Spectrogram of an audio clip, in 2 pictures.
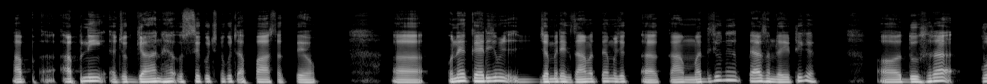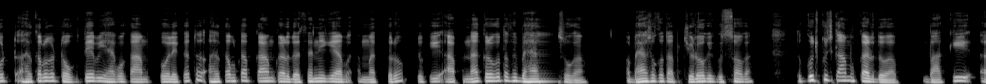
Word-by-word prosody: आप 115 0 -1 0.3
अपनी 155 +6 +2
जो 115 +2 -1
ज्ञान 125 +3 +3
है 125 +2 +5
उससे 125 +1 -2
कुछ 130 -1 -5
न - - -2
कुछ 130 -1 -3
आप - - -2
पा 115 -1 +2
सकते 110 -1 -5
हो। 105 0 +2 0.8
अ, 105 -1 +2 0.3
उन्हें 150 +6 +6
कह 145 0 +5
दीजिए 155 +3 +3
म 115 -8 -4
जब 125 +1 +4
मेरे 130 0 +3
एग्ज़ाम 115 +1 +2
आते 130 +2 -2
है 140 - +1
मुझे 130 0 +1 0.2
अ, 105 -1 +1
काम 110 0 -1
मत 120 - +1
दीजिए 175 +10 -2
उन्हें 195 0 0
प्यार 145 0 +3
समझाइए, 115 -5 +2
ठीक 165 +10 -3
है? 155 -7 -1 0.6
और 110 +1 0
दूसरा 125 +8 +3 0.4
वो - - +2
हल्का-फुल्का 155 +3 0
टोकते 125 +6 +2
भी 150 - +1
है 125 - +2
वो 130 - -2
काम 115 -1 -1
को 125 - +1
लेकर 115 +7 0
तो 195 - -5
हल्का-फुल्का 155 +7 0
काम 150 0 +2
कर 135 -3 +1
दो, 115 - +2
ऐसा 135 +5 0
नहीं 140 +1 +3
है 135 - -2
की 130 - +4
आप - - -11
मत 110 +1 -1
करो 140 - 0
क्योंकि 130 -4 -5
आप - - -13
ना 125 +3 +3
करोगे 160 +2 +3
तो 175 - 0
फिर 165 - +3
बहस 125 -1 +3
होगा। 100 -2 -1 0.5
और - - -3
बहस 135 +4 +5
होगा 145 0 +1
तो 130 - 0
आप 120 - -6
चिड़ोगे 135 +2 +3
गुस्सा 120 +2 -2
होगा। 125 0 -2 0.4
तो - - -8
कुछ-कुछ 195 +5 +1
काम 180 -2 0
कर 140 -3 +6
दो 110 -3 +2
आप 100 0 -2 0.3
बाकी 110 +11 -1
अ, - - -15
130 Hz, 245 wpm, -21 LUFS, 115-145 Hz, 0.8 s, उन्हें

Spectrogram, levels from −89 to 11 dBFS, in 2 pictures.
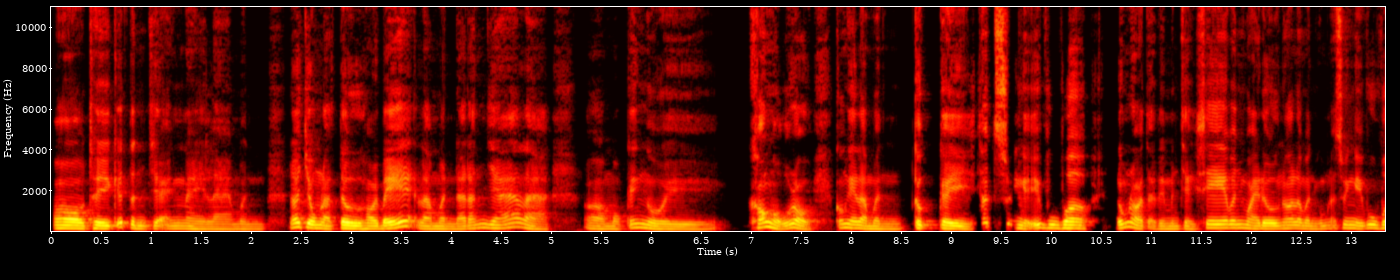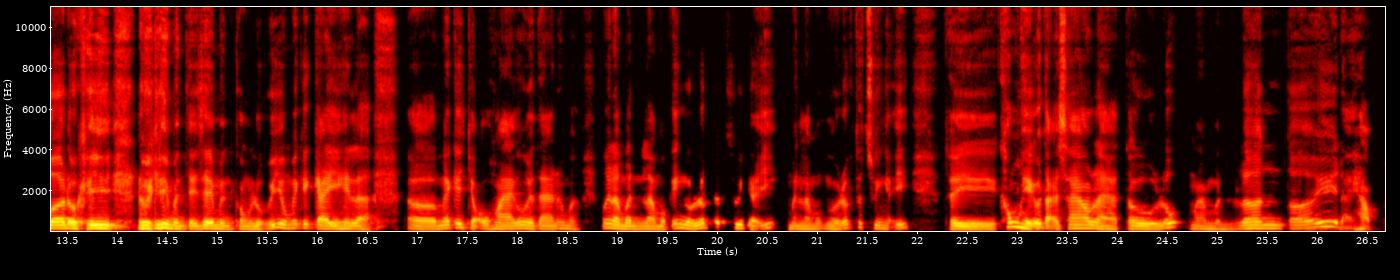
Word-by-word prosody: Ờ, 155 0 +1 0.3
thì 150 -2 +6
cái - - +2
tình 140 -5 -1
trạng 140 -1 -4
này 125 -2 -5
là 120 0 -8
mình 120 0 -10 0.3
nói 210 +3 +4
chung 170 -7 +6
là 135 - 0
từ 145 -1 +7
hồi 135 -1 +1
bé 165 - +6
là 135 -2 -2
mình 130 -1 -4
đã 125 +1 -3
đánh 165 +6 -4
giá 175 +5 -2
là, 125 - -4 0.3
ờ, 135 -2 -6
một 125 -1 -8
cái 180 - -2
người 120 -9 -2 0.5
khó - - +1
ngủ - - +2
rồi, - - +3 0.2
có 180 - -5
nghĩa 175 -4 +1
là 155 - +1
mình 125 -2 -5
cực 165 - +3
kỳ 135 -6 +4
thích 220 +1 -3
suy - - -3
nghĩ 140 - +2
vu 170 -1 +1
vơ. 160 -2 +5 0.3
Đúng 170 +6 +2
rồi, 220 - +1
tại - - -7
vì 130 - -6
mình 130 0 -6
chạy 125 - -6
xe 175 +7 +1
bên 180 0 -1
ngoài 145 -4 -1
đường 140 0 +3
thôi 155 +1 -2
là 150 - 0
mình 135 -2 -5
cũng 135 +2 -8
đã 160 - -9
suy 165 +1 -4
nghĩ 150 -3 -1
vu 170 +3 0
vơ, 160 0 +5
đôi 155 0 +8
khi 165 0 +7 0.3
đôi 155 -1 +6
khi 175 +4 +7
mình 150 -4 0
chạy 135 -1 -1
xe 150 -1 +6
mình 140 -3 -3
còn 135 -2 -6
lủi 130 +5 -2
vô 195 - +3
mấy 180 +1 -6
cái 185 - -5
cây 145 -1 +2
hay 145 -2 -2
là, 130 -5 -2 0.3
ờ, 125 -1 -3
mấy 160 +4 -2
cái 190 +1 -1
chậu - - -3
hoa 140 +1 -4
của 155 - -1
người 150 -3 -1
ta 135 0 -5
nữa 150 +3 -8
mà. 135 - -11 0.3
Với 195 - -3
lại 165 -4 +2
mình 135 -2 -3
là 130 0 -4
một 130 0 -6
cái - - -6
người 160 -4 -1
rất - - 0
thích 450 0 -2
suy - - +1
nghĩ 150 +8 -7
mình 135 -1 -8
là 130 - -6
một 130 0 -11
người 130 -2 -7
rất 170 - -6
thích 200 - -12
suy 160 -7 -8
nghĩ. 150 +6 -9 0.4
Thì 130 -1 0
không 225 +1 +1
hiểu 180 - +4
tại - - -2
sao 165 -1 -1
là 130 -4 -3
từ 135 -1 -4 0.2
lúc 215 +10 -2
mà 135 -3 -11
mình 120 -2 -12
lên 160 +3 -3
tới 180 +10 -2
đại 135 - -14
học 140 - -6
145 Hz, 260 wpm, -20 LUFS, 130-165 Hz, 0.5 s, đôi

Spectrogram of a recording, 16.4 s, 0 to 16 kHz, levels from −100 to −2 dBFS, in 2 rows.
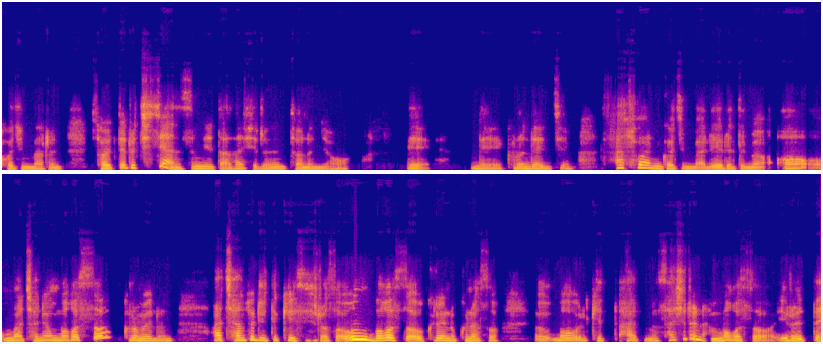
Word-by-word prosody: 거짓말은 155 0 -4 0.3
절대로 175 +8 0
치지 - - -1
않습니다 170 +3 -1
사실은 175 -3 -4
저는요. 155 +4 -5 0.6
네. - - -5 0.4
네. 180 -2 -6
그런데 200 -2 -2
인제 175 - -9 0.5
사소한 250 -4 +1
거짓말 165 - -4
예를 160 +2 0
들면 - - -4 0.2
어 - - 0
"엄마 190 +2 -2
저녁 200 +3 -1
먹었어?" 210 +3 +1 0.2
그러면은 190 -4 -2 0.4
아 225 - +3
잔소리 220 +1 +2
듣기 215 -1 -1
싫어서 185 0 -5
"응, 285 -5 +13
먹었어." 215 -5 +4
그래 210 +4 0
놓고 195 -1 -3
나서 185 -3 -2 0.4
어 - - -5
뭐 220 +1 +1
이렇게 195 +1 -6 0.2
하면 170 - -6
"사실은 275 - 0
안 165 - +2
먹었어." 190 -3 -1
이럴 195 -4 +2
때. 165 - +2
190 Hz, 310 characters per minute, -21 LUFS, 170-215 Hz, 0.6 s, 응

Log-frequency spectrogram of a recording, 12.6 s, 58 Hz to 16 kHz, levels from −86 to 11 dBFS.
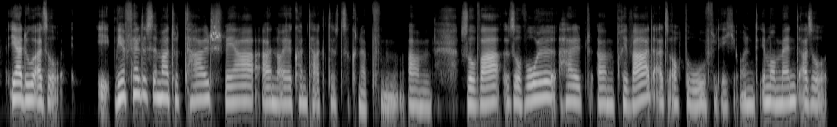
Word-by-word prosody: Ja, 210 -1 +8
du, 195 0 +4
also 180 +7 +1 0.6
e - - -3
mir 210 +6 +6
fällt 250 +3 +1
es 235 -4 -1
immer 215 -1 +4
total 195 +1 -2
schwer, 180 0 +1
äh, 170 0 0
neue 170 0 -1
Kontakte 170 -1 -6
zu - - -12
knüpfen. 80 - -8
Ähm, 145 -2 -3 0.4
so 160 -2 0
war 170 +2 +5
sowohl 180 +5 +2
halt, 180 -1 -3
ähm, 165 -1 -1
privat 165 +6 +2
als - - -5
auch 165 - -4
beruflich 145 - -7
und 160 0 -4
im 175 - 0
Moment 170 +2 +1
also, 170 -1 -3
175 Hz, 140 wpm, -23 LUFS, 160-195 Hz, 0.6 s, Ja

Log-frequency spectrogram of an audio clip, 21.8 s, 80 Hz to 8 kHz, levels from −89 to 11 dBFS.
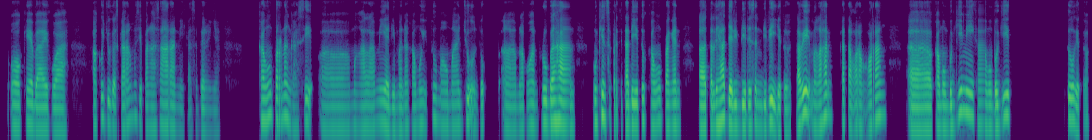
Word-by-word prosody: Oke 130 +1 0
baik. 120 -2 0
Wah, 115 -1 -1 0.5
aku 155 +5 -4
juga 140 -2 -2
sekarang 140 +5 -3
masih 165 -4 -9
penasaran 130 -1 -3
nih, 115 -1 -19
Kak 100 - -21
sebenernya. 110 -1 -11 0.7
Kamu 155 +3 +1
pernah 160 +2 0
nggak 125 -2 -13
sih, 155 - -2
eee, 120 0 -8
mengalami 125 +2 -4
ya - - +3
di 120 - -6
mana 120 +2 -6
kamu 130 +2 -6
itu 160 - -7
mau 135 -2 -6
maju 130 +3 -4
untuk, 125 - -7 0.3
eee, 125 -1 -4
melakukan 125 +2 -4
perubahan? 145 -2 +5 0.4
Mungkin 145 +5 +3
seperti 140 -3 -7
tadi 135 +1 +4
itu 155 +2 -2
kamu 140 0 -2
pengen, 135 0 0 0.4
eee, 125 0 +8
terlihat 140 +5 +4
jadi 135 -2 +8
diri 130 +1 +2
sendiri 130 0 +3
gitu 110 -2 -2
tapi 190 +10 +8
malahan 140 +7 0 0.2
kata 140 -2 0
orang-orang, 135 +7 0 0.4
eee, 120 0 +3
"Kamu 125 0 +1
begini, 190 +8 +2
kamu 135 -4 -3
begi 155 +8 +3 1.2
"tu" 165 - +6
gitu. 120 - -3
130 Hz, 140 wpm, -24 LUFS, 125-145 Hz, 1.2 s, eee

